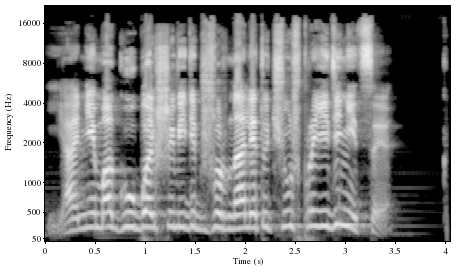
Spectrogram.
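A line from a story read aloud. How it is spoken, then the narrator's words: Shouted. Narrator (Russian): кричал Нойнович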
